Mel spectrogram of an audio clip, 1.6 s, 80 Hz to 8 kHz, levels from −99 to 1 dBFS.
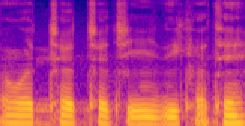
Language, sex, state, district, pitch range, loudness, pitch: Chhattisgarhi, male, Chhattisgarh, Sarguja, 120-130 Hz, -16 LUFS, 130 Hz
